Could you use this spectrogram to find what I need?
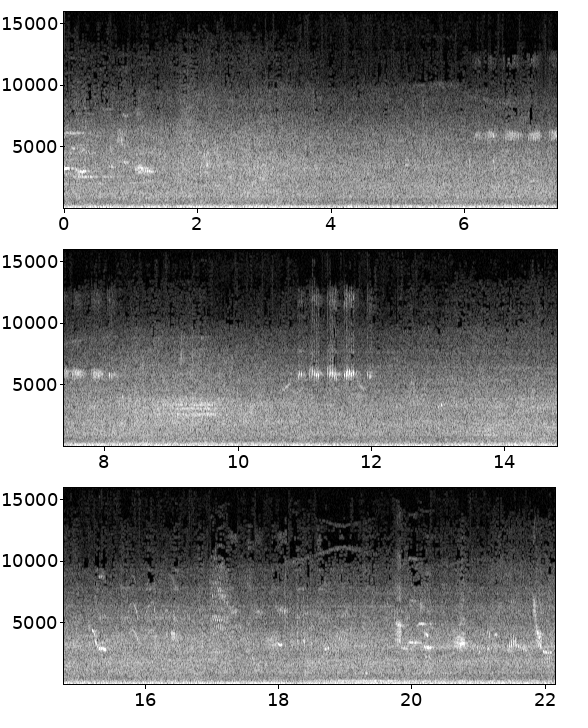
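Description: Wind blows steadily and rumbles outdoors.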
